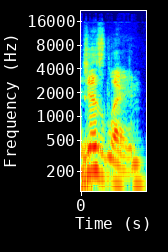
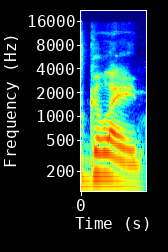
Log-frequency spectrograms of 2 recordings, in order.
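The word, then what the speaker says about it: Ghislaine: It's It's spelled that way, but I think it's pronounced as Gain. Yeah. No. Okay. Go to one of the the um how to pronounce videos. It is Jiz Lane.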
